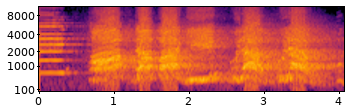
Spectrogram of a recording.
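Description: A group of schoolchildren chanting loudly together in short, energetic phrases, coming in just under a second in as a held instrumental note dies away.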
